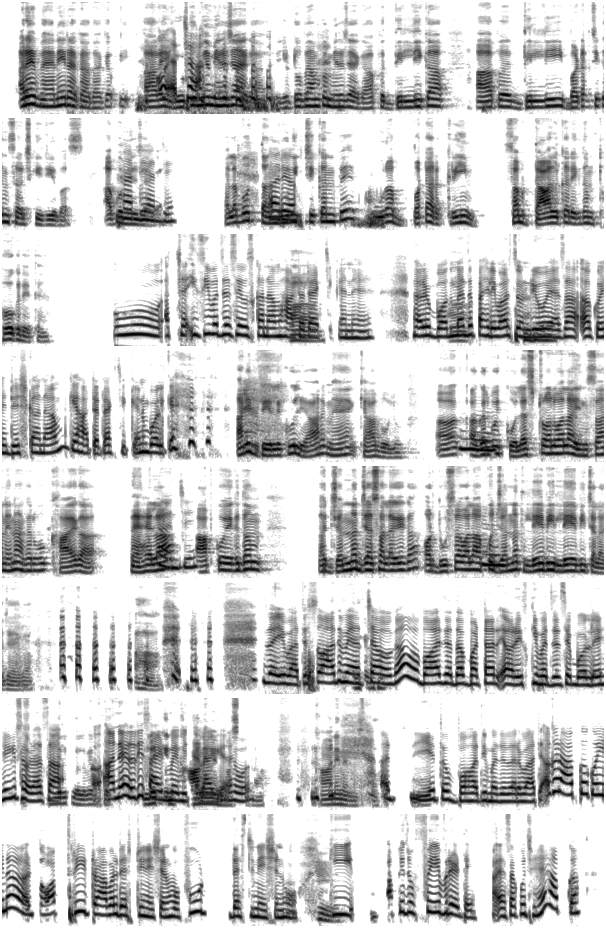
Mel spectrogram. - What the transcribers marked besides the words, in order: other background noise; laugh; in English: "सर्च"; in English: "बटर, क्रीम"; in English: "हार्ट अटैक"; chuckle; in English: "डिश"; in English: "हार्ट अटैक"; laughing while speaking: "बोल के"; chuckle; laugh; in English: "बटर"; chuckle; in English: "अनहेल्दी साइड"; tapping; chuckle; in English: "टॉप थ्री ट्रैवल डेस्टिनेशन"; in English: "फूड डेस्टिनेशन"; in English: "फेवरेट"
- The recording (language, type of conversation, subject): Hindi, podcast, सफ़र के दौरान आपने सबसे अच्छा खाना कहाँ खाया?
